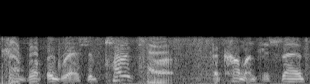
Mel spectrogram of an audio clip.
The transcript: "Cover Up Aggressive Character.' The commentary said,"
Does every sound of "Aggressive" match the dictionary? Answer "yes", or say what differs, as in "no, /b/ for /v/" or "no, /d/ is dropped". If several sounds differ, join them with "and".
yes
